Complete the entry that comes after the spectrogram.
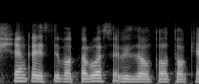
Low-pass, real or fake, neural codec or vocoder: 7.2 kHz; fake; codec, 16 kHz, 2 kbps, FreqCodec, larger model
